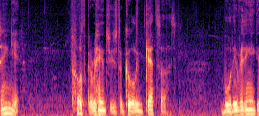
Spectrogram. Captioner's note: speaks foreign language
